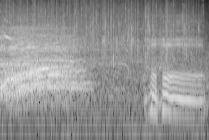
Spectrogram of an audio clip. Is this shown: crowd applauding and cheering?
yes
